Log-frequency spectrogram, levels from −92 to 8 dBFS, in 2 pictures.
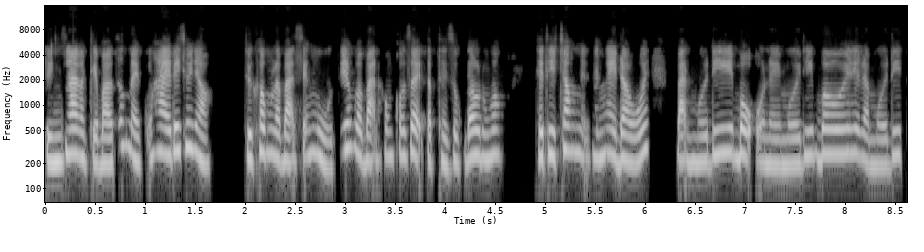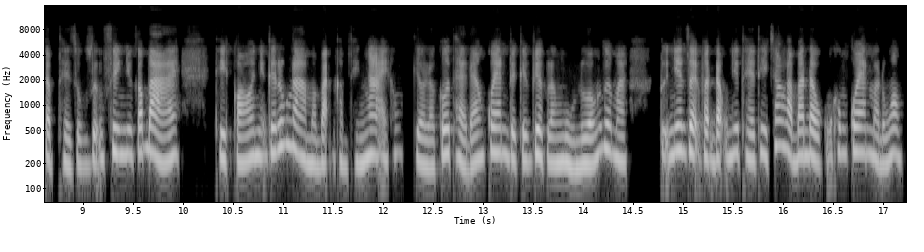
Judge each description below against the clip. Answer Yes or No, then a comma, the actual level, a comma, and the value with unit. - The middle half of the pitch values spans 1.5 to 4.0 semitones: Yes, average, 3.7 semitones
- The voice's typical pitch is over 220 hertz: Yes, high, 240 Hz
